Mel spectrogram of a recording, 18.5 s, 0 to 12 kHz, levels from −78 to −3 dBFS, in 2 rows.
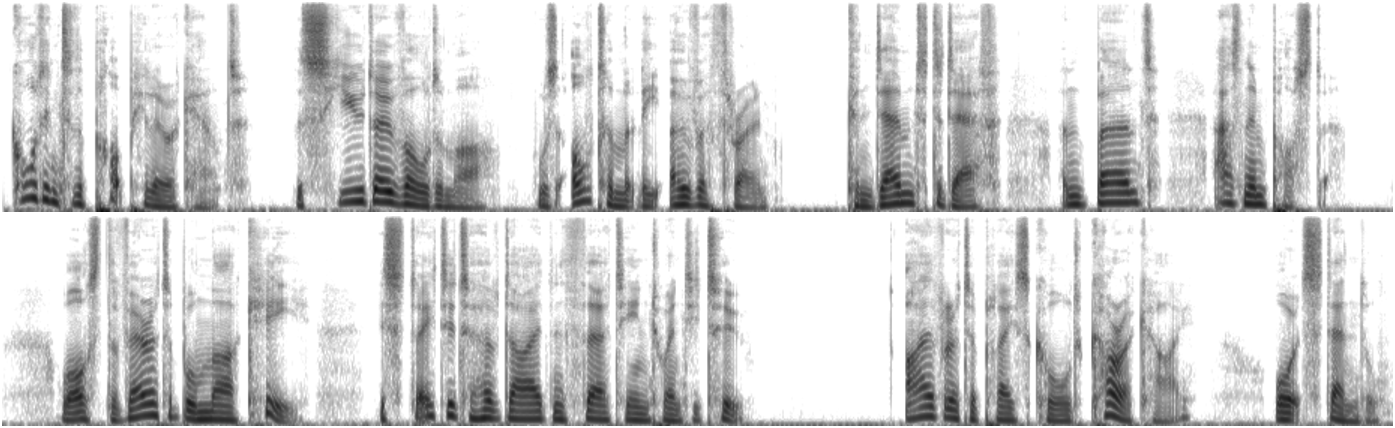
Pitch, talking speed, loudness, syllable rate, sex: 120 Hz, 135 wpm, -21 LUFS, 5.3 syllables/s, male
